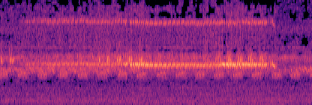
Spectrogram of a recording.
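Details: Insect sound for relaxation: a shrill continuous high trill, quieter at first and growing louder, with a brighter pulsing stretch toward the end before it fades out after three and a half seconds.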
